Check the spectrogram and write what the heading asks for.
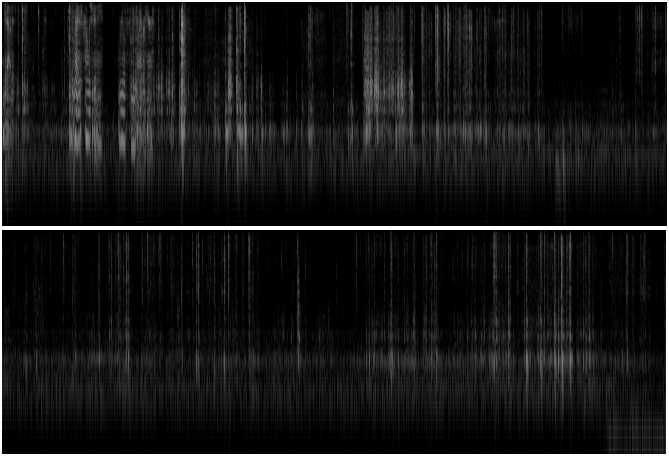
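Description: Small electric motor of an HO scale model steam locomotive running on test power: a steady whine with irregular clicking and rattling, the clicks heaviest in the first few seconds. Its commutator is badly gunked up.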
